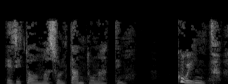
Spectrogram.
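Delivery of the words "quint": a sudden louder burst of the name; exclaiming. A narrator's reading. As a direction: blurt the name out. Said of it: "esclamò".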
